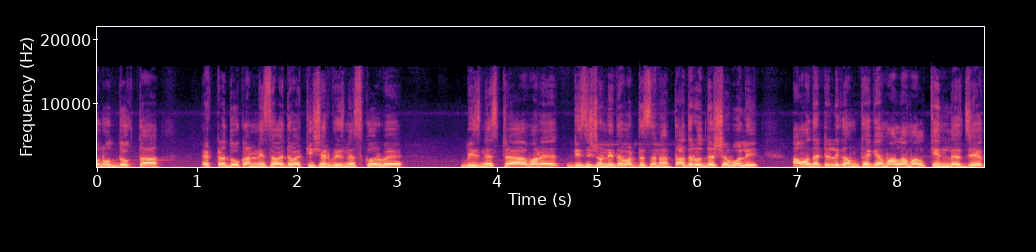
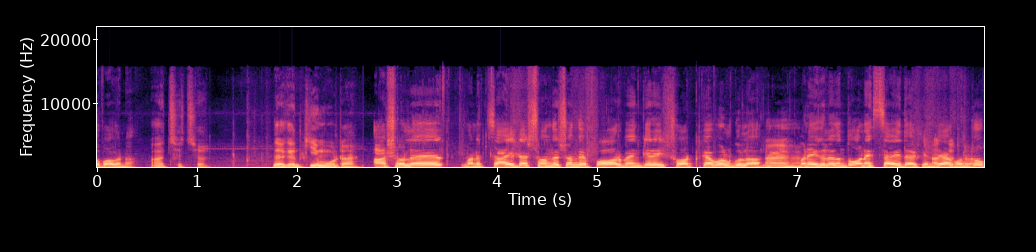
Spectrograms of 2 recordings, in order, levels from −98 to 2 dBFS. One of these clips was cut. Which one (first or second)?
second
